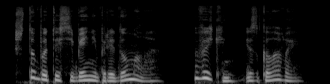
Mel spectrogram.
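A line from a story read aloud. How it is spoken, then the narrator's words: Barely audible whisper, drowned out. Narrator (Russian): едва слышно прошептал он, заглушаемый смехом друзей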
